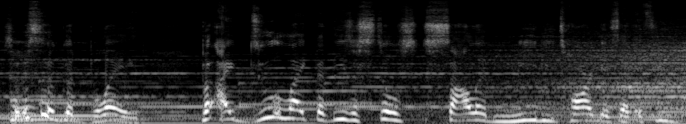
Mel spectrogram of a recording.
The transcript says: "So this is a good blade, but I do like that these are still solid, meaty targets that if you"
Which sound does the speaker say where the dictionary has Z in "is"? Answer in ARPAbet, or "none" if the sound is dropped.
Z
